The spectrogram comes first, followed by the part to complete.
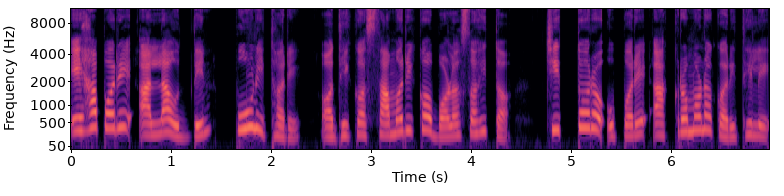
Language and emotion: Odia, neutral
